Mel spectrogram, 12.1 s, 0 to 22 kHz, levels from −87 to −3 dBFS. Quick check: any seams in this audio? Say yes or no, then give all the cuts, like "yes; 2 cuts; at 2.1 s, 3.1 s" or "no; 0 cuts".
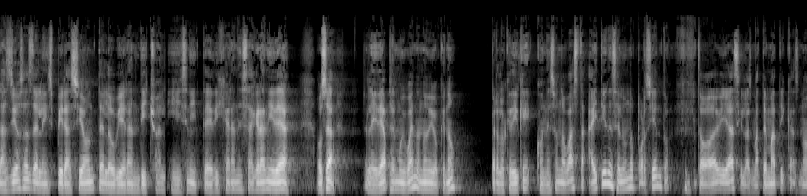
yes; 4 cuts; at 2.5 s, 2.8 s, 5.8 s, 7.8 s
